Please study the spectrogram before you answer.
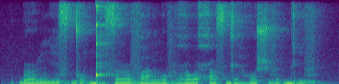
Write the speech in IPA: ɓ ə˞ ŋ i s d o ɡ͡ǃ i s ə˞ v a ŋ o v ʕ o ħ ə˞ s ɡ e ɦ o ʃ v e ɡ͡b i v

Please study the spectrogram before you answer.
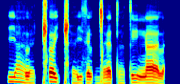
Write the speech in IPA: j æ̤ l ɛ̤ ǁʰ ə j ǁʰ ɛ̤ j z ɪ l ɡ͡ǀ ɛ t æ̤ t i ŋ æ l

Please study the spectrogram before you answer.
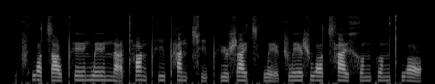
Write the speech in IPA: ʈ͡ʂʰ w ɔ˥˩ t͡s ɑ˧˥ ʊ̯ pʰ e˥ ɪ̯ n̪ w e˥ ɪ̯ n̪ ä̰˨˩ t̪ʰ ɑ˥˩ ŋ pʰ i˥ pʰ a˥˩ n t͡ɕʰ ḭ˨˩ pʰ y˧˥ ʂ a˥ ɪ̯ t͡sʰ w ḛ˨˩ ɪ̯ ʈ͡ʂ w e˥ ɪ̯ ʂ w ɔ˥ t͡sʰ a˥˩ ɪ̯ x ɤ˥ ŋ k ɤ˥ ŋ t̪ʰ w ɔ˥˩

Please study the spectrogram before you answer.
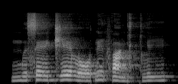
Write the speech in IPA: m ɨ˨˦ s eː˦ d͡ʒ eː˦ l oː˨ ɗ ĩ˦ f ã˧ ɡ e˨ k l iː˦

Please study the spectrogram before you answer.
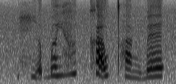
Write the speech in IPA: x ḭ˧˨ ə̯ ɓ ə˧ j v ɨ˦˥ k̚ x a̰˧˥ w t̪ʰ a̤˨˩ ŋ ɓ ɛ˧

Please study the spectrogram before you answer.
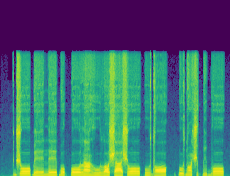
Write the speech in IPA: d͡ʒ oː˦ ɓ eː˨ n eː˦ ɓ o˦ k͡p oː˦ l ã˦˨ ɣ u˦˨ l ɔ˧ ʃ aː˨ ʃ oː˦ | u˨ d ɔ˨˦ | k͡p u˦ d ɔ̃˦ ʃ ɨ˨ k͡p i˧ b oː˦

